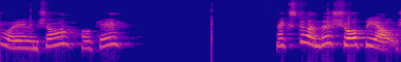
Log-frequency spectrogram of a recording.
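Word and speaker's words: 手表: Okay, next வந்து ஷோபியாவ். Show அப்படின்னாலே வந்து என்ன அர்த்தம்னா ஹேண்டுன்னு அர்த்தம். அப்போ இந்த இடத்துல நம்ம தேர்ட் டோனை வந்து செகண்ட் டோனா மாத்திக்கிறோம். அப்பதான் நம்மளால நல்லா ப்ரொனவுன்ஸ் பண்ணலாம். ஷோபியாவ்.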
